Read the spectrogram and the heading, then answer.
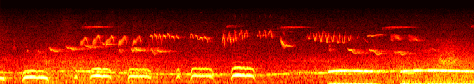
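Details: Owl hooting in short, rounded notes at an uneven pace, then a long steady drawn-out tone. Busy high bird chatter and twitters fill the background, with a low rumble beneath.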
